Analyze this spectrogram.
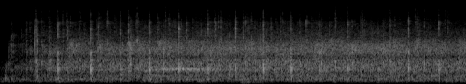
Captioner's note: audience applauding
